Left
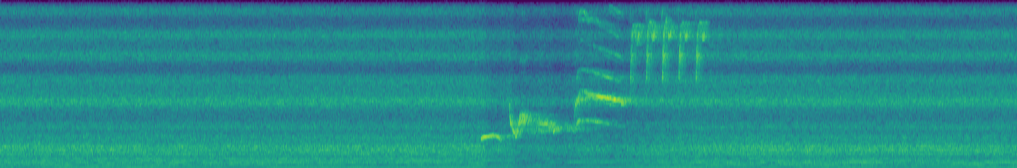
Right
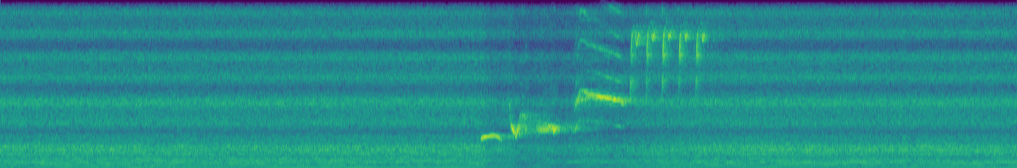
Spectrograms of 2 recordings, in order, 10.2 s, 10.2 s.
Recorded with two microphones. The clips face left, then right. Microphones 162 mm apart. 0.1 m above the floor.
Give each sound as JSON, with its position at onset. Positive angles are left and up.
{"t": 4.8, "sound": "a bird", "side_deg": 5, "distance_m": 0.9}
